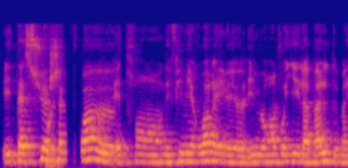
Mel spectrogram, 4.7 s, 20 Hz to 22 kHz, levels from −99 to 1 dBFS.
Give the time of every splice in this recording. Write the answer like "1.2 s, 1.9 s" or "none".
1.5 s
